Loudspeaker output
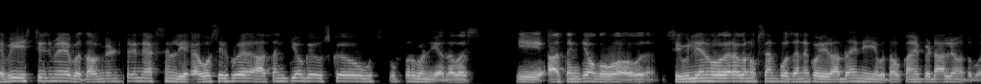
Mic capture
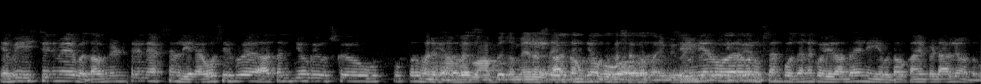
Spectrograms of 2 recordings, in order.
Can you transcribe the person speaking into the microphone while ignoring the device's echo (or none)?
अरे हाँ भाई वहां पे तो मेरा सही बताऊँ खुद का सगा भाई भी वहीं पे ड्यूटी पे है अभी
